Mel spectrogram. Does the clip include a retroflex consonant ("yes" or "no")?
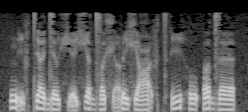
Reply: yes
